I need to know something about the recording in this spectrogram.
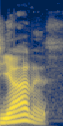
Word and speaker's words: Giannis: You pronounce everything phonetically when it's not supposed to be. It's a Greek name. It's Giannis. Giannis.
